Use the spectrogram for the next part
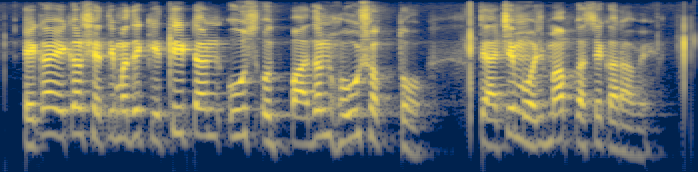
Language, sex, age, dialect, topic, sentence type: Marathi, male, 31-35, Northern Konkan, agriculture, question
